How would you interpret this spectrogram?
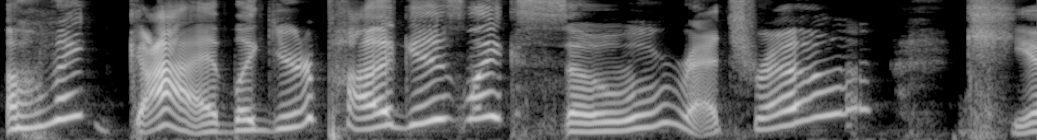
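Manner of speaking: put-on high, slow drawn-out Valley Girl gush. Shown as a demonstration. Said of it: "one of the easier voices to put on".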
